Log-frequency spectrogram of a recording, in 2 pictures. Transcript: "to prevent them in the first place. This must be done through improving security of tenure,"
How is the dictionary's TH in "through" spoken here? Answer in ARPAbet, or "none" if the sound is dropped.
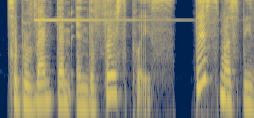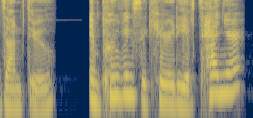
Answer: TH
